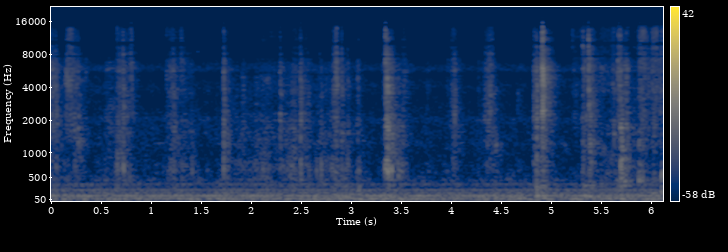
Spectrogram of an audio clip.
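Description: Faint rustling and light taps of paper cards being handled on a desk, with a few sharper ticks, the clearest near five seconds in, over a low steady hum.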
